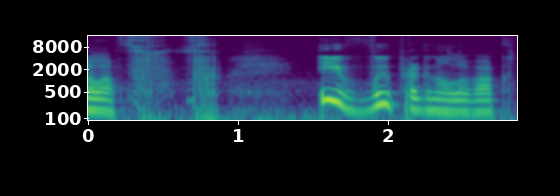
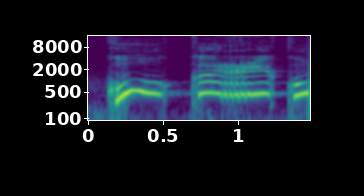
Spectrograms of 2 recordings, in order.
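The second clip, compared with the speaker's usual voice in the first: high, slow crowing kukareku; rooster crow; 8 dB louder, slower than usual. A narrator's reading. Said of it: "закричал".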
